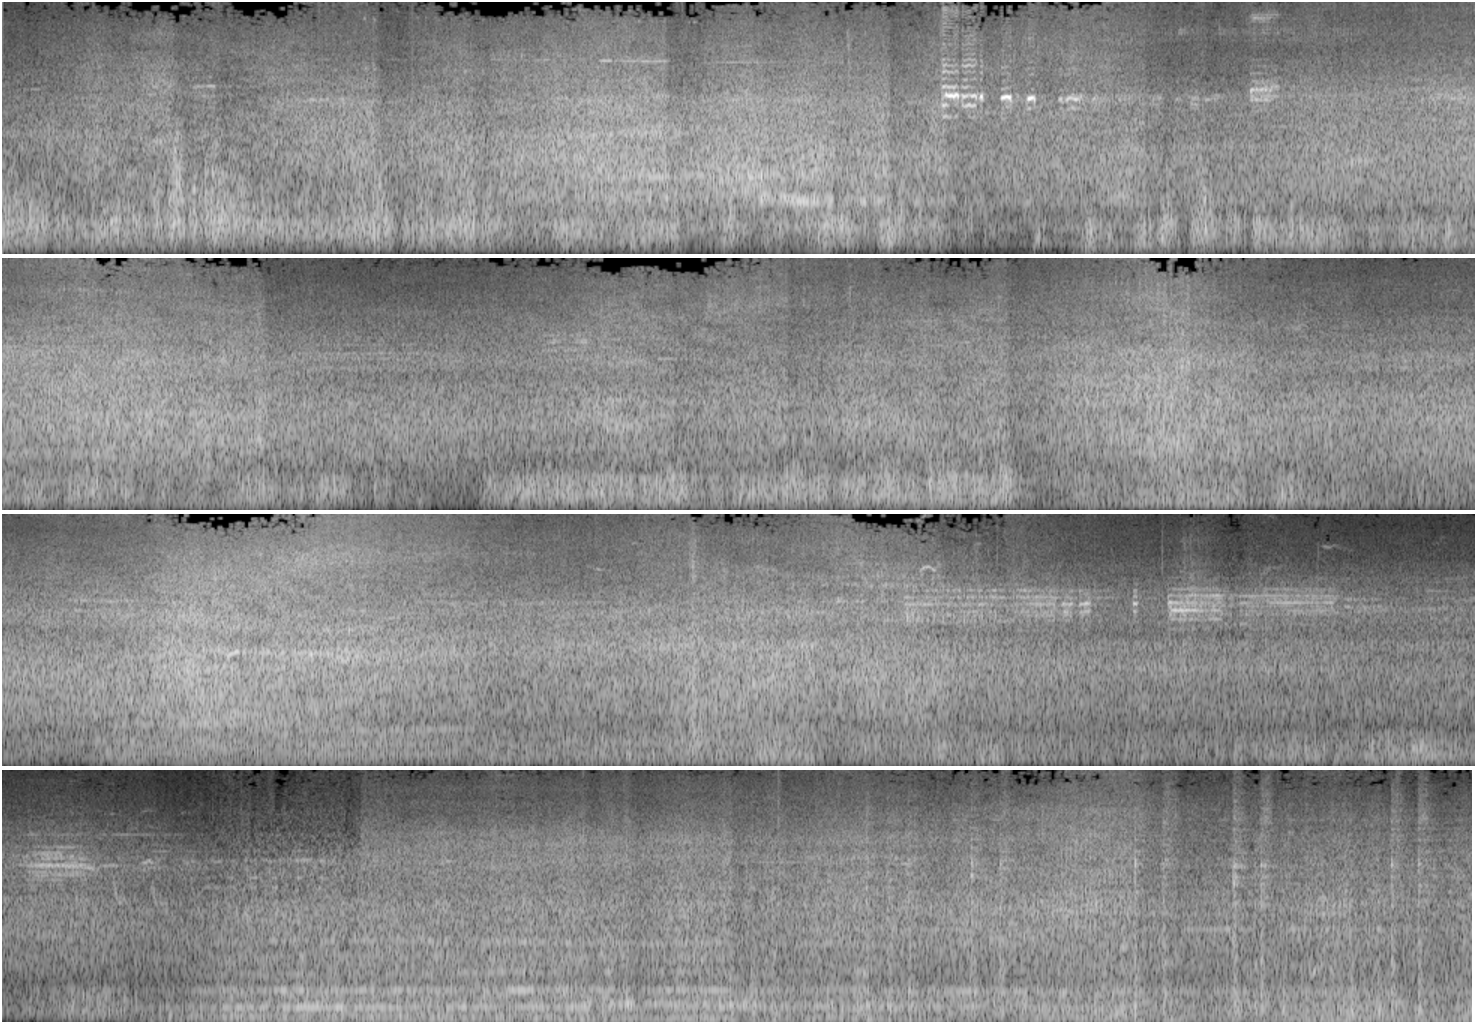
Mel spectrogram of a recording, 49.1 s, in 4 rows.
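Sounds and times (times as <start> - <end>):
locomotive hum: 37.8 - 49.0
train rumble: 37.9 - 49.0.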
